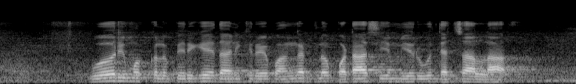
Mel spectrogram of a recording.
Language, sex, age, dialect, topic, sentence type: Telugu, male, 18-24, Southern, agriculture, statement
